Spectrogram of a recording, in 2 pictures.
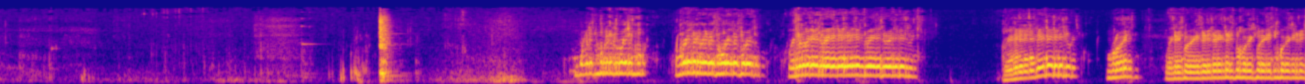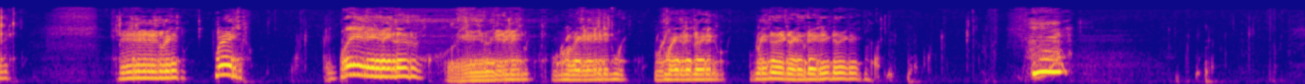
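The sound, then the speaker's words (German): A person gargles water in a string of bubbly, voiced bursts with a wavering pitch, about a dozen short loud gurgles broken by brief pauses, ending with a faint gasp. “Gurgel, Wurgel.”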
